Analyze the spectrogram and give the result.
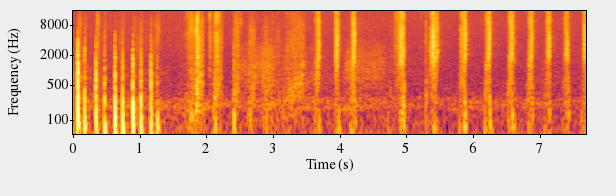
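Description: Long nails sweep and palms rub quickly across a navy cotton sweatshirt on a man's upper back. A burst of rapid, crisp scratching strokes opens the clip, then gives way to a soft, continuous fabric rubbing. Sharp, bright nail sweeps cut through the rubbing at irregular intervals over a muffled low rumble.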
